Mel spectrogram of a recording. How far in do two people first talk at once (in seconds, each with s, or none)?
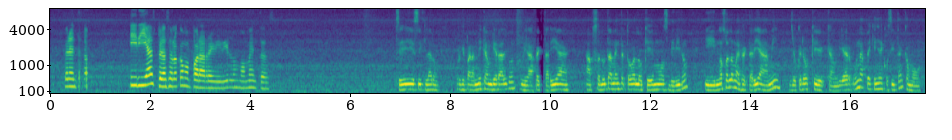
none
